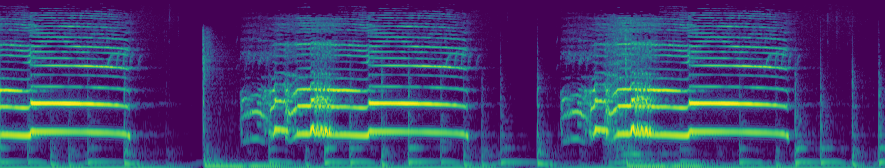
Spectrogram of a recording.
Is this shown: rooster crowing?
yes

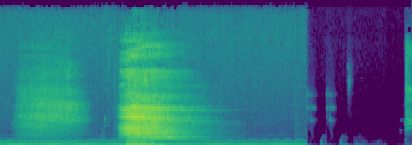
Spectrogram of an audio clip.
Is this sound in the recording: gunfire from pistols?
no

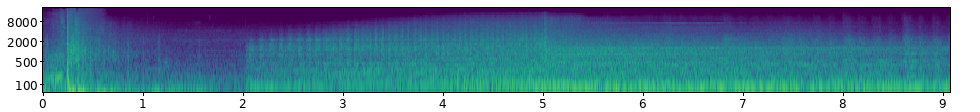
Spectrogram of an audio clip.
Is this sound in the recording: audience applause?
no

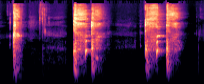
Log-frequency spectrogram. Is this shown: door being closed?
no

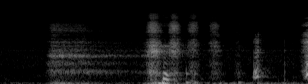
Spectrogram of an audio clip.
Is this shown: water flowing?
no

